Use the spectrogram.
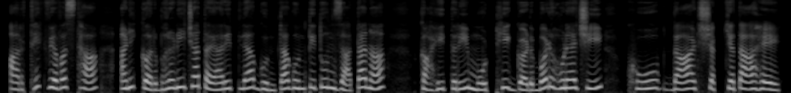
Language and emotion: Marathi, fearful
